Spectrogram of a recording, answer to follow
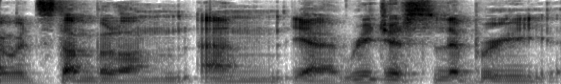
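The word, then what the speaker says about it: Régis Le Bris: And yeah, Regis Lebris is what I've come to, is what I believe it is, how Le, it is pronounced.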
